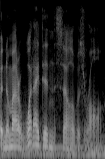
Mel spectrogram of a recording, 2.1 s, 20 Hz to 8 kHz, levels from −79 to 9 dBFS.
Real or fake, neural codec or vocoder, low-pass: real; none; 7.2 kHz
